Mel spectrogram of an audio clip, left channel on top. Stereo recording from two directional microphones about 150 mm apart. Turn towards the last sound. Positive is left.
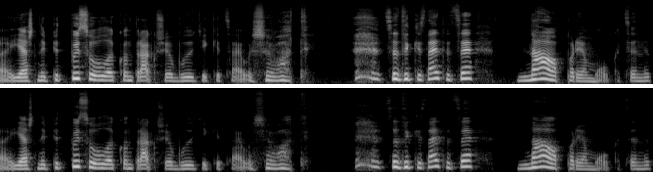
turn(degrees=35)  # may be behind; listen again after turning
